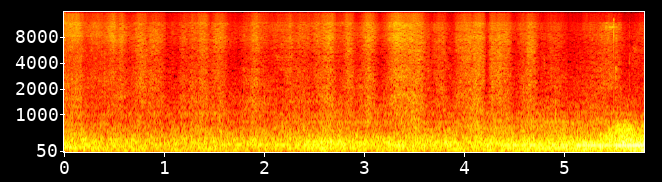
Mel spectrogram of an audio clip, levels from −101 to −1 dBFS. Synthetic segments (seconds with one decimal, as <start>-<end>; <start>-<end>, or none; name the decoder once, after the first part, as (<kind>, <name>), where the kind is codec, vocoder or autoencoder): none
